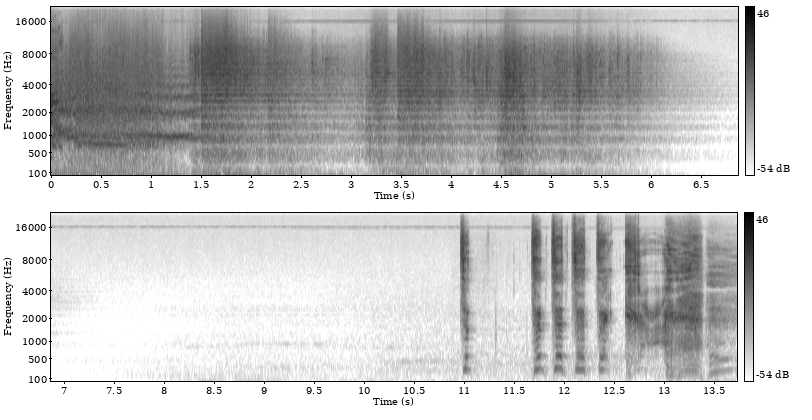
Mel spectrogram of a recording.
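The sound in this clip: Tires skid as a car brakes suddenly, making a loud, harsh squeal that holds for about six seconds and then fades away. After a pause, a few sharp knocking impacts follow.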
